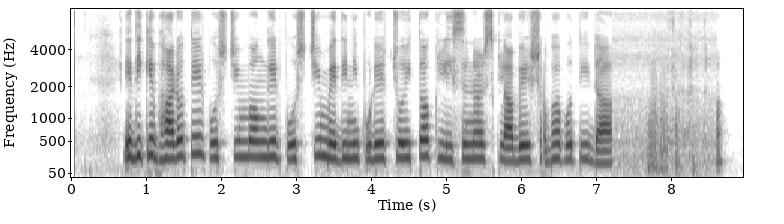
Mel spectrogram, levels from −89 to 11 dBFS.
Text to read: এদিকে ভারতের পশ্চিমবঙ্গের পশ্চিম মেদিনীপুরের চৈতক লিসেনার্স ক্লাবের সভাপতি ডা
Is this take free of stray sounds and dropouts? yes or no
no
